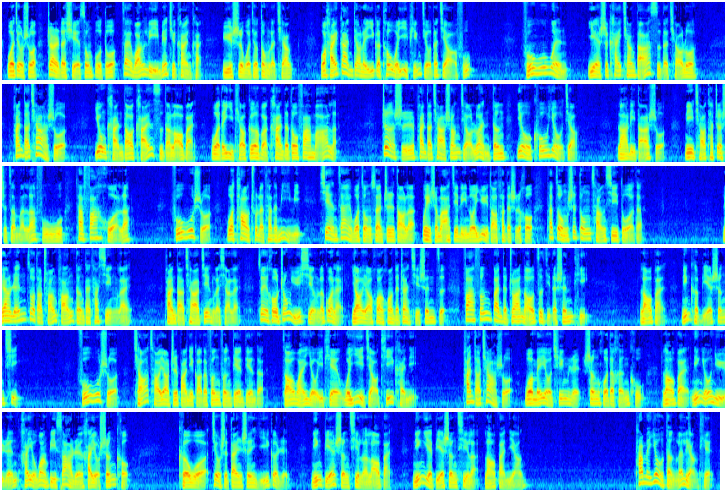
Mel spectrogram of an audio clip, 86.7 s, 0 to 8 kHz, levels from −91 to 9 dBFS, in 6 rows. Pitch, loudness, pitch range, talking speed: 120 Hz, -24 LUFS, 105-140 Hz, 200 characters per minute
